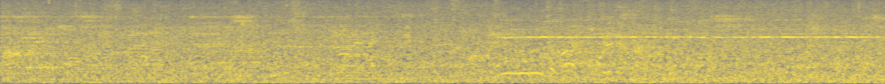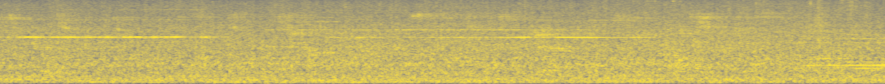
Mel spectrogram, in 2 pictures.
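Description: An electric train idles with a steady hum.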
